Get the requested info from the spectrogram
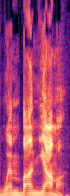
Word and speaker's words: Wembanyama: Wembanyama. That's how you pronounce his name, Wembanyama.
